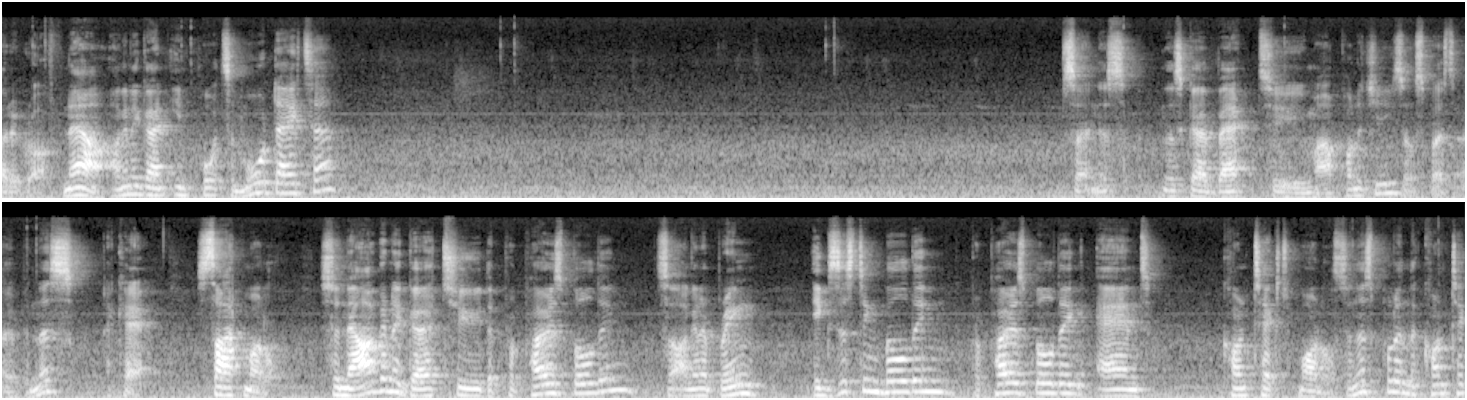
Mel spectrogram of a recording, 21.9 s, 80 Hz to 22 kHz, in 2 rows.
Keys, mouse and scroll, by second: 0.3 click, 1.2 scroll, 1.4 click, 3.8 click, 4.7 click, 6.3 click, 8.4 click, 9.6 click, 11.2 click, 19.1 scroll up 2, 19.9 scroll, 21.7 click.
